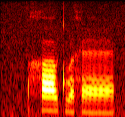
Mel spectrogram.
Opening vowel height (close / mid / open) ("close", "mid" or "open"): mid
